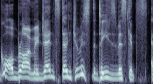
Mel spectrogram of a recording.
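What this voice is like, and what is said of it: Bad put-on British accent. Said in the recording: “because it was a bad accent”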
